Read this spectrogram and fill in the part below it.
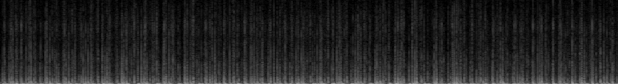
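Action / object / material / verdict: scrape / stuffed faux leather neck pillow / faux leather / none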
